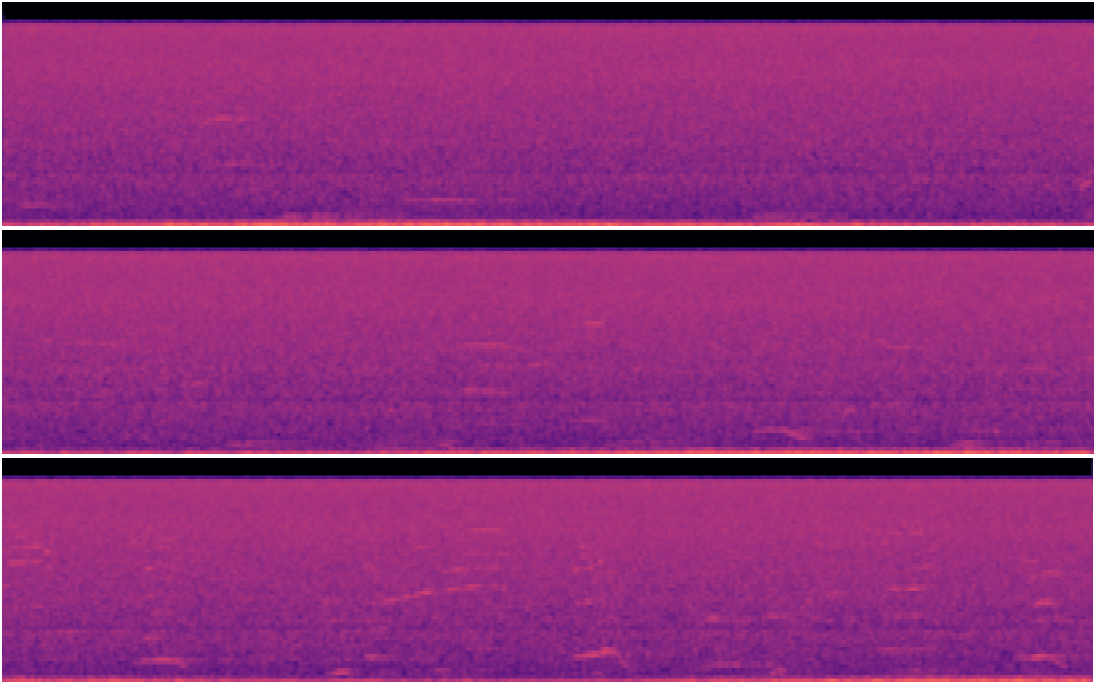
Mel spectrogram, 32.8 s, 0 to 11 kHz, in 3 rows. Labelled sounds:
22.0	22.2	humpback whale, 2.8 to 2.9 kHz
26.5	26.8	humpback whale, 3.6 to 3.7 kHz

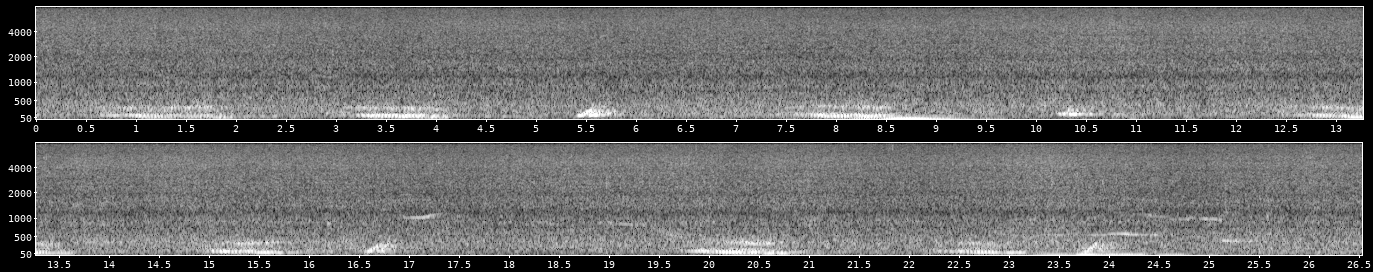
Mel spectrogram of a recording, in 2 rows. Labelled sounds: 16.9	17.4	humpback whale, 0.94 to 1.2 kHz
24.6	25.2	humpback whale, 0.88 to 1.1 kHz

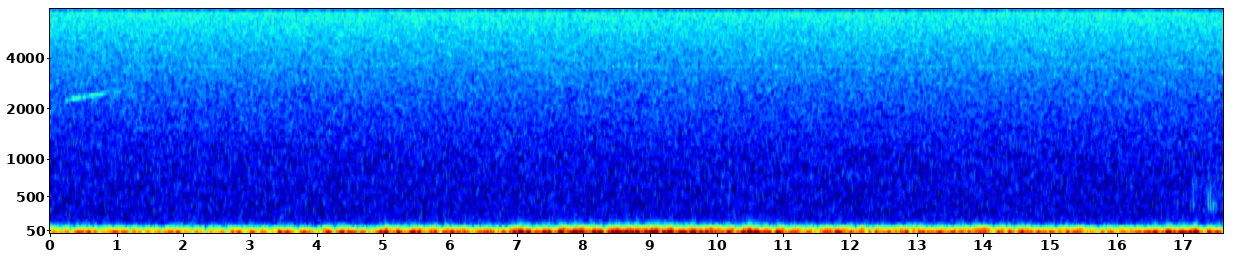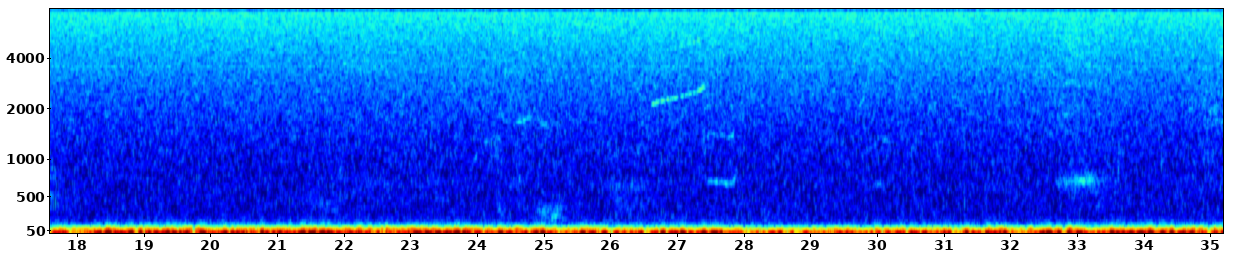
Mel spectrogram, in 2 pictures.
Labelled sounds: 0.2	0.9	killer whale, Bigg's (transient), 2.2 to 2.6 kHz
24.6	24.9	killer whale, Bigg's (transient), 1.6 to 1.9 kHz
26.6	27.5	killer whale, Bigg's (transient), 2.1 to 2.8 kHz

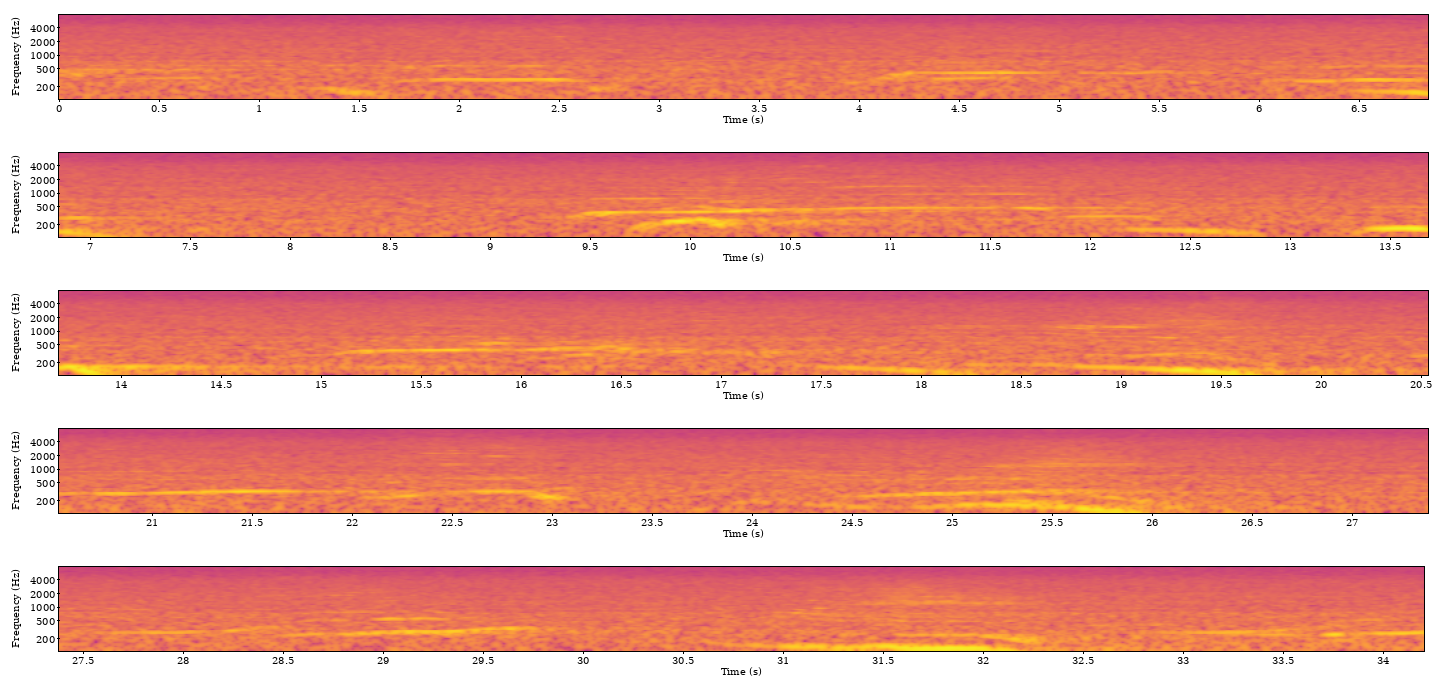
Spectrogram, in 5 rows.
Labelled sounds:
10.7	11.2	humpback whale, 1.3 to 1.5 kHz
18.6	19.2	humpback whale, 1.1 to 1.4 kHz
22.3	22.6	humpback whale, 2.2 to 2.3 kHz
31.6	31.9	humpback whale, 1.1 to 1.4 kHz

